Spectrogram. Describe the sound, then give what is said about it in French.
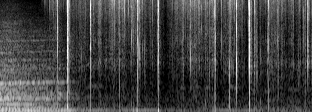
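Roots cracking and snapping in an irregular series of sharp cracks over a soft crackling rustle, with a brief low rumble at the very start and no voices. “On vous envoie le craquement de nos racines.”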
